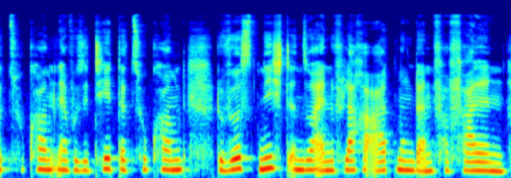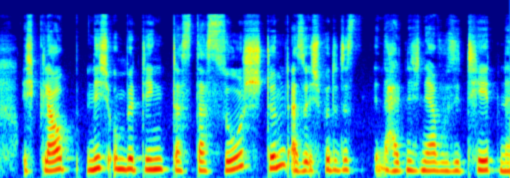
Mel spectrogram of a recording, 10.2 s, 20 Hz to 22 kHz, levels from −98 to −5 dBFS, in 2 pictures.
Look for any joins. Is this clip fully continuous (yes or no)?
no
